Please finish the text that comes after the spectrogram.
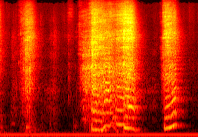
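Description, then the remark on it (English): Someone blows their nose: a soft puff, then a long, wet honking blow with a wavering pitch, followed by one shorter honk, all over a steady low electrical hum. “But oh god damn, I gotta blow my nose again.”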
